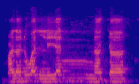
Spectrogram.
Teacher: Dan seterusnya yang dibulatkan adalah menunjukkan kepada wajib al-gunnah, iaitu dengan membaca dengung 2 harakat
